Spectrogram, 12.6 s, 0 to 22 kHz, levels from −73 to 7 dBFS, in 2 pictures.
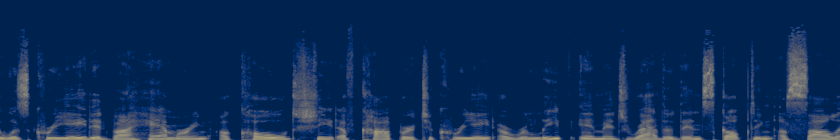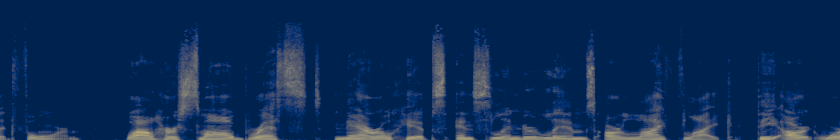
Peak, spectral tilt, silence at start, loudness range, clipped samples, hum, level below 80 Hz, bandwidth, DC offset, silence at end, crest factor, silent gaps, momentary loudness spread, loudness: -8 dBFS; -4.5 dB/octave; 0 s; 3 LU; under 0.1%; none; -56 dBFS; 18 kHz; under 0.1%; 0 s; 18 dB; 11.88-11.95 s; 7 LU; -26 LUFS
